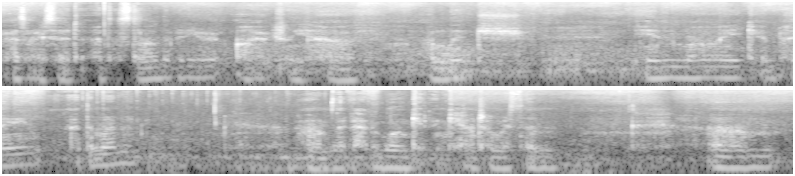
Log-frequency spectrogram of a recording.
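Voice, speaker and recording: A person whispering breathily and deliberately close to the microphone, as the host of a fantasy game ASMR read-through. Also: medium pitch, vocal fry, distant mic, heavy background noise. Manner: hushed, deliberate phrase-by-phrase reading. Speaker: host and game master reading a monster stat block.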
